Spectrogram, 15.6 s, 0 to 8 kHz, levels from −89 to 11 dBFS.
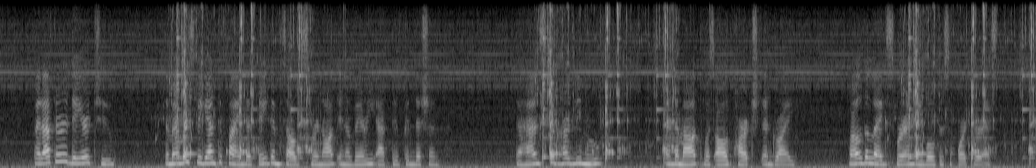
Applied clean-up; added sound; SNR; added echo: none; Liquid; 9 dB; none.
